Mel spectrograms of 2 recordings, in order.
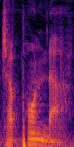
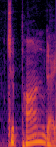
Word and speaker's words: Chaponda: I know Daliso, how do you pronounce his name? Chaponda. Chaponda, your opening act.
